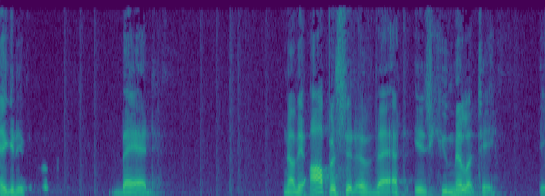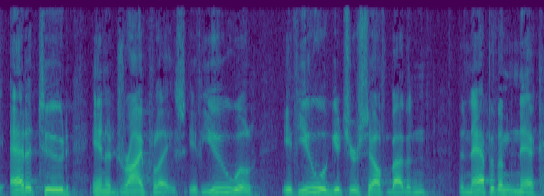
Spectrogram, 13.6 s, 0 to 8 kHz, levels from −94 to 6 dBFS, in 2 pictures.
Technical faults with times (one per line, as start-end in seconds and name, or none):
0.31-0.62 speech suppressed in double talk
